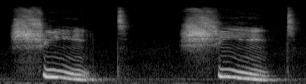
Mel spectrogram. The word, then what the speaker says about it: sheet: totally misunderstand you so the right way to pronounce it in her case is with the long e sheet sheet paper sheet paper sheet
